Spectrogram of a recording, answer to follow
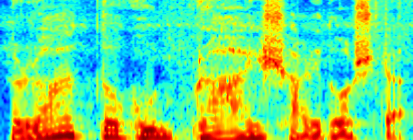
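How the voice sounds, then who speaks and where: A man's voice: mid-range voice, expressive, a little slow, slight background noise. A man narrating a ghost story in a suspenseful, dramatic storytelling manner. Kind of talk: scripted horror narration.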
